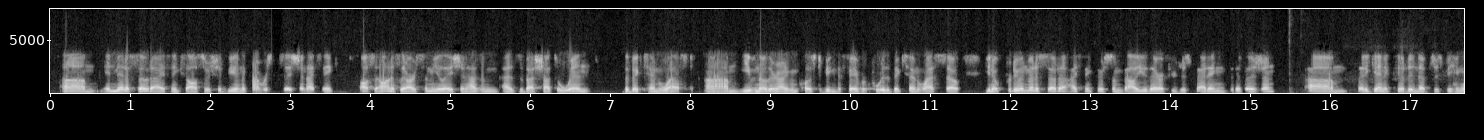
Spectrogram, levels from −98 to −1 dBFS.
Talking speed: 240 wpm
